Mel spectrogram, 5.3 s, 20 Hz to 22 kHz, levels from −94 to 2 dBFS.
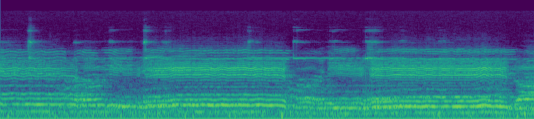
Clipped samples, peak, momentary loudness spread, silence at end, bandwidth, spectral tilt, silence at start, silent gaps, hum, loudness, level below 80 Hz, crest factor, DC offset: under 0.1%; -6 dBFS; 6 LU; 0 s; 10 kHz; -4.5 dB/octave; 0 s; none; none; -22 LUFS; -44 dBFS; 16 dB; 3%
